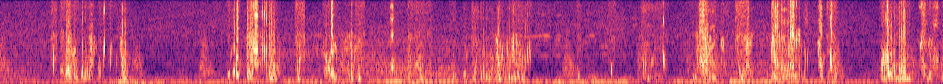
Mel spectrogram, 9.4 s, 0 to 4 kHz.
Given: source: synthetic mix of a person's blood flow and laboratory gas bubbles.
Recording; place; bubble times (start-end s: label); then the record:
Doppler ultrasound of blood flow; subclavian vein
0.50-0.57 s: bubbles
0.59-1.31 s: bubbles
2.25-2.80 s: bubbles
2.94-3.04 s: bubbles
3.21-3.40 s: bubbles
3.44-3.65 s: bubbles
3.89-3.96 s: bubbles
4.07-4.32 s: bubbles
4.48-4.56 s: bubbles
4.62-4.68 s: bubbles
4.70-5.32 s: bubbles
5.75-5.82 s: bubbles
6.07-6.16 s: bubbles
6.40-6.69 s: bubbles
6.85-7.29 s: bubbles
7.35-7.54 s: bubbles
7.68-8.10 s: bubbles
8.16-8.38 s: bubbles
8.78-9.13 s: bubbles
9.17-9.44 s: bubbles
From the record:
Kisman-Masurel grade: 342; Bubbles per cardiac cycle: rolling drumbeat, 9 or more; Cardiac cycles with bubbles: 100%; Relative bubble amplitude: moderate (0.250 to 0.450); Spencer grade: 3 (all of the cardiac periods contain showers or single bubble signals, but not dominating or overriding the cardiac motion signals); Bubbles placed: anywhere in the cardiac cycle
